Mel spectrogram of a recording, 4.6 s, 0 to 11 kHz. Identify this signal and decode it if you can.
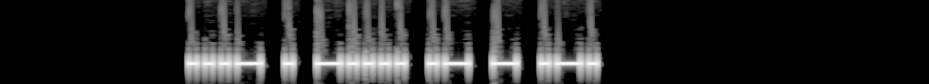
Morse code, heard as a keyed tone, about 31 wpm, 700 Hz. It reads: VE6ATR
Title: DXCC-100 Call Signs - 6 Characters - 30wpm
